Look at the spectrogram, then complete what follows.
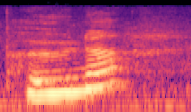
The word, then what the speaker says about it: puna: So it's a short u sound so it's not really puna because there's no macron. So it's puna, puna, wai, puna, and ra, rolling your r a little bit, ra, ra, ra, and ngi.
